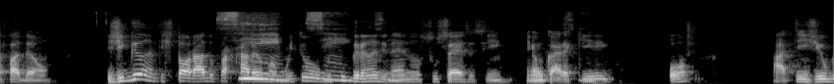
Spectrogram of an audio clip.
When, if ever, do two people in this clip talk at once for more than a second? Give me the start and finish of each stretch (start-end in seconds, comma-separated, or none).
2.1-4.1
